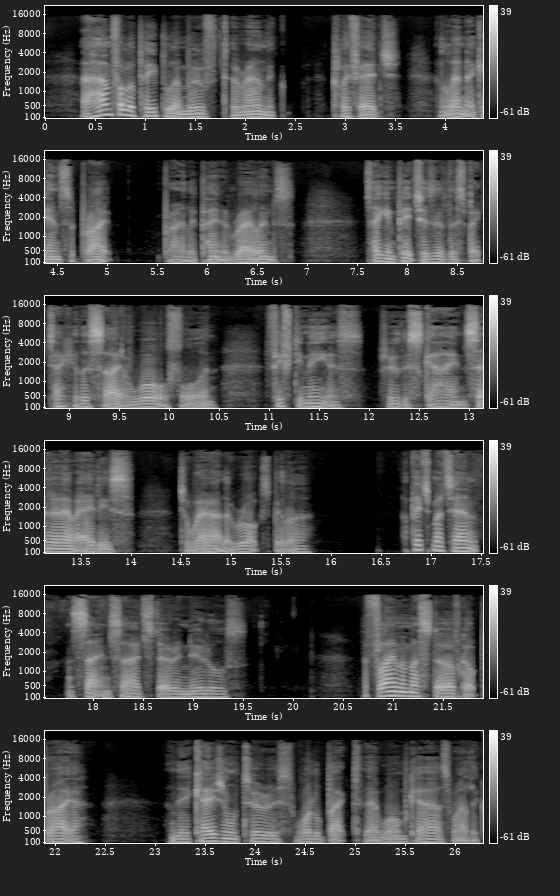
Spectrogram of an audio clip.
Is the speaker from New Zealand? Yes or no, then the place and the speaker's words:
yes; New Zealand; accent: Kiwi; Sorry for my Kiwi accent.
